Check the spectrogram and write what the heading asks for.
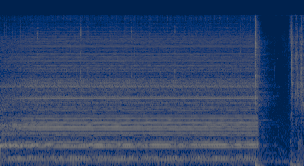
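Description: Electric kitchen mixer motor running steadily as it beats melted chocolate into butter and icing sugar for a fudgy chocolate icing, switched off about five seconds in. A couple of light clicks follow near the end.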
